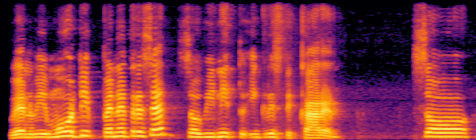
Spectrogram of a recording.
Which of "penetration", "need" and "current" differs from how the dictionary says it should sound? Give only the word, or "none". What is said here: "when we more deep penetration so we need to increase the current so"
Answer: penetration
